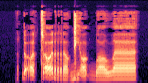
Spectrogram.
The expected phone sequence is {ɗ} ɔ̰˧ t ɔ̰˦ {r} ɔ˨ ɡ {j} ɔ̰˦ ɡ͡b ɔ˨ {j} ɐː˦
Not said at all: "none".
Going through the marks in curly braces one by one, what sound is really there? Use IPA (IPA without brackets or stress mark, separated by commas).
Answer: ɗ, r, j, w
